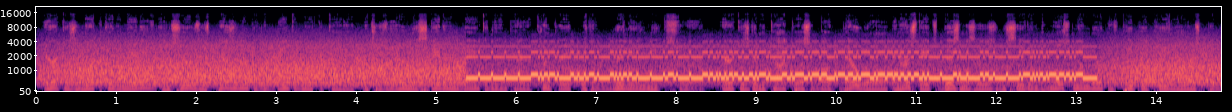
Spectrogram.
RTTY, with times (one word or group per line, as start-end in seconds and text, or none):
6.7-8.0 PARLA
8.5-10.6 FLUENTEMENTE
10.8-12.8 INGLESE
12.9-13.1 E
